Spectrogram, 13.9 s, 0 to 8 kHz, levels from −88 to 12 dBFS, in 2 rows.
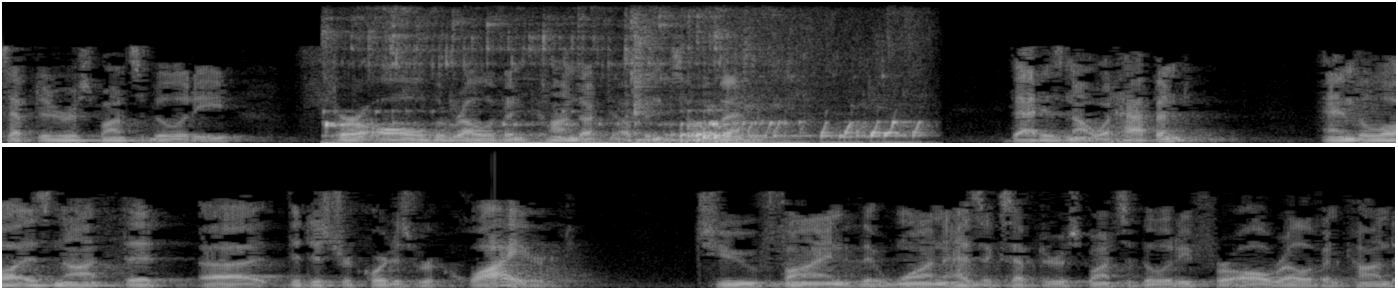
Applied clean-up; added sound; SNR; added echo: none; Sink (filling or washing); -2 dB; none.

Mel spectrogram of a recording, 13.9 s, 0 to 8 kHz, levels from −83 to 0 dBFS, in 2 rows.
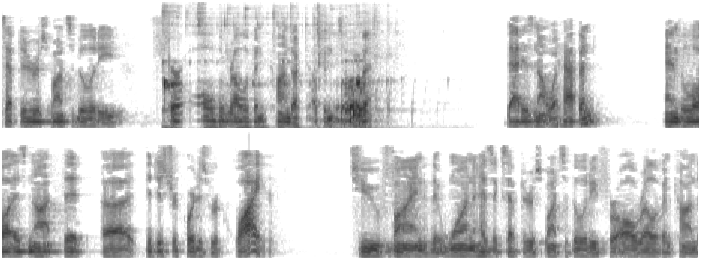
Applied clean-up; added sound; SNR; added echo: neural mask model RNNoise.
